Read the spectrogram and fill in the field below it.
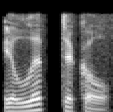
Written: elliptical

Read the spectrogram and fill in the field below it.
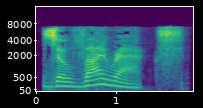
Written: zovirax

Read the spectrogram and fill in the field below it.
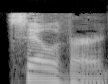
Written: silvered

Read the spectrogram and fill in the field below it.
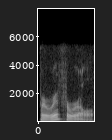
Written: peripheral

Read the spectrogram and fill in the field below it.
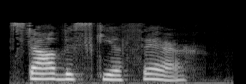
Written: stavisky affair

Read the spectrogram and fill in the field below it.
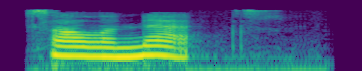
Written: solonetz

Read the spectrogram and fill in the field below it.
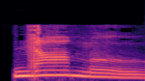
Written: nammu

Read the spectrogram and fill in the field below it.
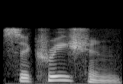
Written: secretion

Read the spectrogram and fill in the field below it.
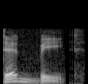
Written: deadbeat

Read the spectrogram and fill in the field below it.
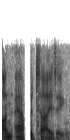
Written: unappetizing

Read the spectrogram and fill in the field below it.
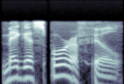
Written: megasporophyll

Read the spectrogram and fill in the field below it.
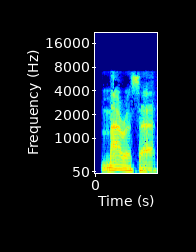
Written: marisat

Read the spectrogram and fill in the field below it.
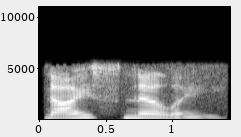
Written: nice-nelly

